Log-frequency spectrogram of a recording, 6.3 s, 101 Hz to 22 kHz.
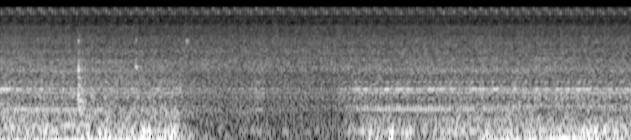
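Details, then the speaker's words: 2009 Mitsubishi Colt 1.3 L petrol that misfired on cylinder 4, after the ignition coil fix with the coil plugged back in: a steady, smooth idle with all cylinders firing, no stumble or shake. "So, once I plug it back in, as you can hear now, the engine is running very smooth."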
